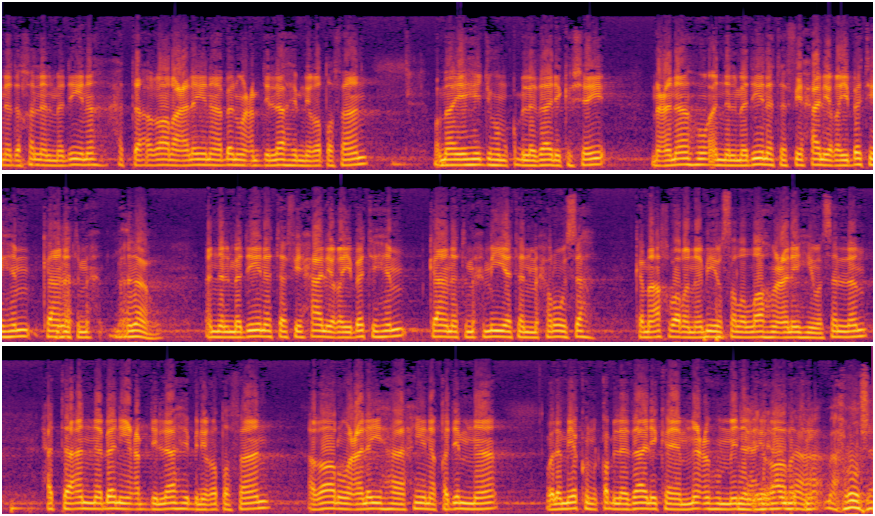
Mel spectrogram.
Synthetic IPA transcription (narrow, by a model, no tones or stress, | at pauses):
nːad̪axalnalmad̪iːnaħat̪ːaːʔaɣɑːɾˤɑʕalajnaːbanuːʕab̚d̪ɪlːaːɦɪbnɪɣɑt̪ˤɑfaːn | wa̰maːjahɪd͡ʒhʊmqɑblðaːlɪkaʃajʔ | maʕnaːɦʊʔa̰nːalmad̪iːnat̪afiːħaːlɪɣijbat̪ɪɦɪmkaːnat̪aaː | ʔanːalmad̪iːnat̪afiːħaːlɪɣijbat̪ɪɦɪmkaːnat̪maħmɪjːamaħɾˤuːsah | kamaːʔaxbɑɾˤɑnːabɪjːʊsˤɑlːɑlˤːɑːɦʊʕalajɦɪwasalːamħat̪ːaːʔanːabaniːʕab̚d̪ɪlːaːɦɪbnɪɣɑt̪ˤɑfaːn | ʔaɣɑːɾˤuːʕalajɦaːħiːnaqɑd̪ɪmnaːwalamjakʊnqɑblaðaːlɪkajamnaʕʊɦʊmːɪnalʔʔɪɣɑːɾˤɑmaħɾuːs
